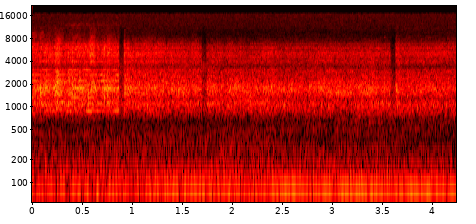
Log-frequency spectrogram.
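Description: Mobile phone FM radio hissing with static between stations as it is tuned up the band in 0.1 MHz steps, the sound dropping out briefly at each of three steps. A steady low hum runs under the hiss, which is brighter in the first second.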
